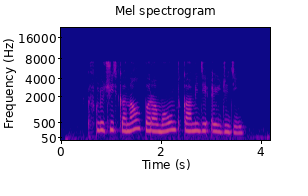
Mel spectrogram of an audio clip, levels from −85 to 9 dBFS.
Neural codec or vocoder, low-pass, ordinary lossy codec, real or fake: vocoder, 22.05 kHz, 80 mel bands, Vocos; 7.2 kHz; AAC, 48 kbps; fake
